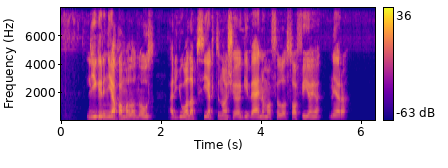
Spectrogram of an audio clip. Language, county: Lithuanian, Telšiai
